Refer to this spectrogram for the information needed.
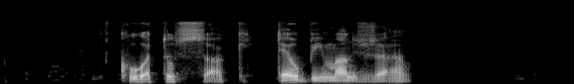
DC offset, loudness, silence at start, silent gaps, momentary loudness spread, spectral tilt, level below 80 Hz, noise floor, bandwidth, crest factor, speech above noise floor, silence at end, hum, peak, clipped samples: under 0.1%; -21 LUFS; 1.2 s; 2.30-2.37 s, 2.56-2.73 s; 17 LU; -5 dB/octave; -66 dBFS; -67 dBFS; 8 kHz; 20 dB; 47 dB; 1.65 s; none; -4 dBFS; under 0.1%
